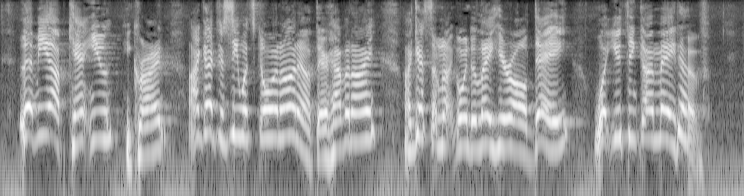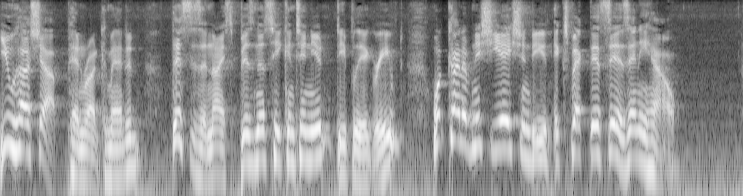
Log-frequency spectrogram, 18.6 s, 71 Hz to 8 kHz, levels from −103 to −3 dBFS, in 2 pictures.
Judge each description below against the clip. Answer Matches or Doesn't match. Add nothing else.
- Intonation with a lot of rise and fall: Matches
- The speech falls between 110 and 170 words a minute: Doesn't match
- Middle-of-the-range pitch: Doesn't match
